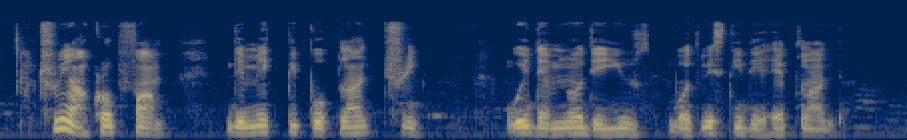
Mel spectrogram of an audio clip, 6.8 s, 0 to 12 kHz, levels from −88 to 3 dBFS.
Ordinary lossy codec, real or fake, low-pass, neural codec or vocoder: none; real; 7.2 kHz; none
